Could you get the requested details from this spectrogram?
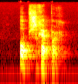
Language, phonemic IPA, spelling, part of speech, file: Dutch, /ˈɔpsxɛpər/, opschepper, noun, Nl-opschepper.ogg
- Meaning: boaster, braggart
